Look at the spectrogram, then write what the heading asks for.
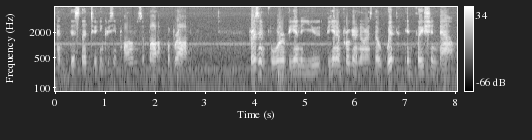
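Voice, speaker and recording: A man reading a scripted educational narration in a halting way, stumbling over words now and then. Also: on the low side, sharp tone, slight background noise, low-quality recording. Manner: halting read-aloud delivery with stumbles.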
